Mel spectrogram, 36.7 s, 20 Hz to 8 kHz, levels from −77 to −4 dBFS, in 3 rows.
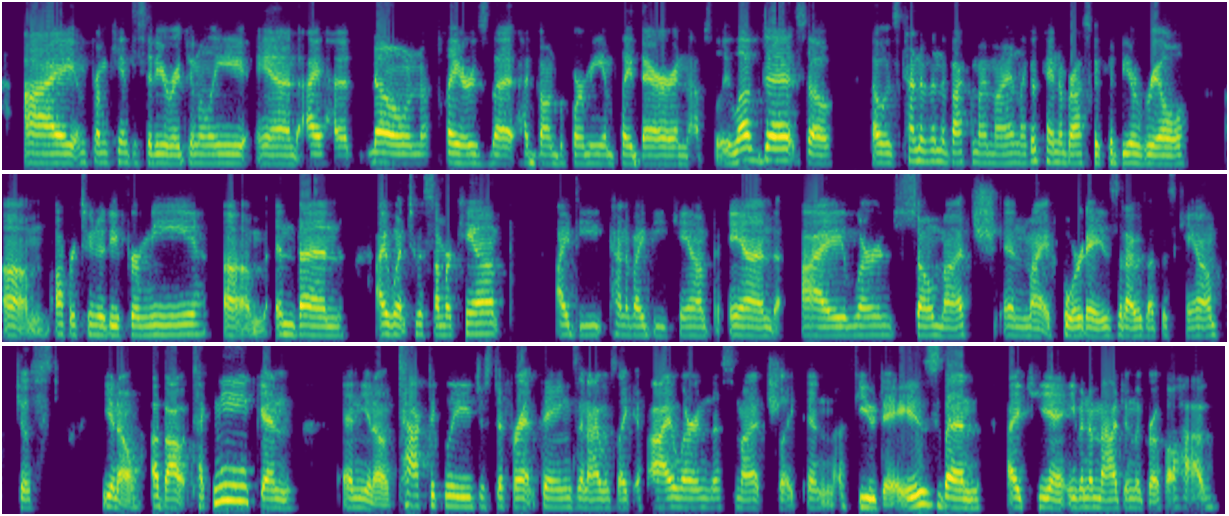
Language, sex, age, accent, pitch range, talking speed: English, female, 20-39, American, 155-180 Hz, 180 wpm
